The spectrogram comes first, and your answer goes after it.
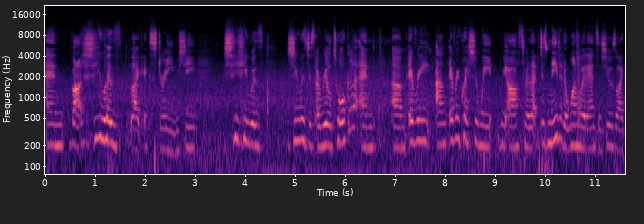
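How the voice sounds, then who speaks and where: With an Australian accent, a woman speaks at a moderate pace and medium pitch with fairly even intonation, against noticeable background noise. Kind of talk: casual anecdote. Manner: chatty, natural.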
